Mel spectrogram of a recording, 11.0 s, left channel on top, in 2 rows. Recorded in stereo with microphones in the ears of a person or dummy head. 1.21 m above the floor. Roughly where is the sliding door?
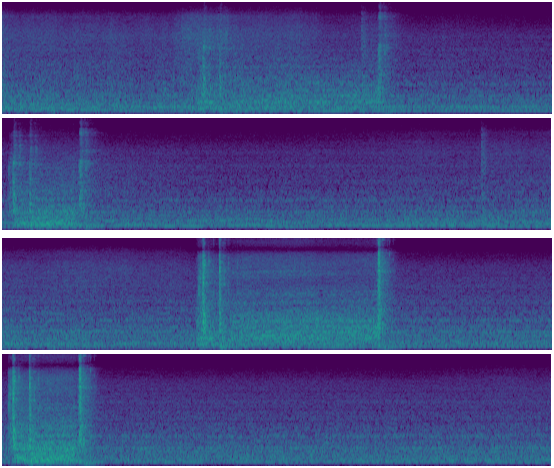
Right.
